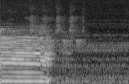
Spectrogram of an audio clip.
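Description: A cow moos loudly.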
